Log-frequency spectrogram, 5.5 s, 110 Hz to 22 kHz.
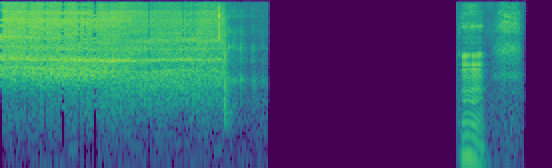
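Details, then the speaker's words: Geek Vape Griffin 25 atomizer firing at about 80 W: steady hiss with faint fine crackle, then stops, as juice wicks onto the hot coil; normal coil crackle, not a fault. "and you can hear the crackling sound and that's the sound of less wicking and the stuff wicking up into a hot coil"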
